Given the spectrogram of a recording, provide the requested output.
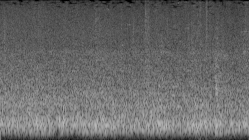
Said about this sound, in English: So we're actually podcasting, walking over a bridge, over the stream, river.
